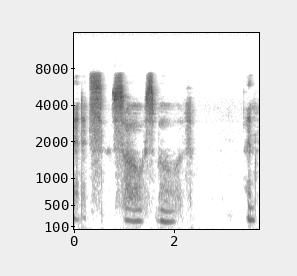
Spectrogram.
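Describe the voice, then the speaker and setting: The voice is whispering. It goes at a very slow pace. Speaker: ASMR creator. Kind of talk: ASMR rambling talk. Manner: whispered, soft-spoken.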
